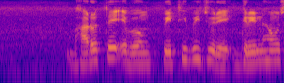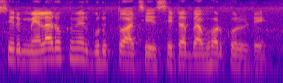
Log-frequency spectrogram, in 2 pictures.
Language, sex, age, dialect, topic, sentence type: Bengali, male, 18-24, Western, agriculture, statement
